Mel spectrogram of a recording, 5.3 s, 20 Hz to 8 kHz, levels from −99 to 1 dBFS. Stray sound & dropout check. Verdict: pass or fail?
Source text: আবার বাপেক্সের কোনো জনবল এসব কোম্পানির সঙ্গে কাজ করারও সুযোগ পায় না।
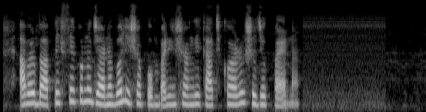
pass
